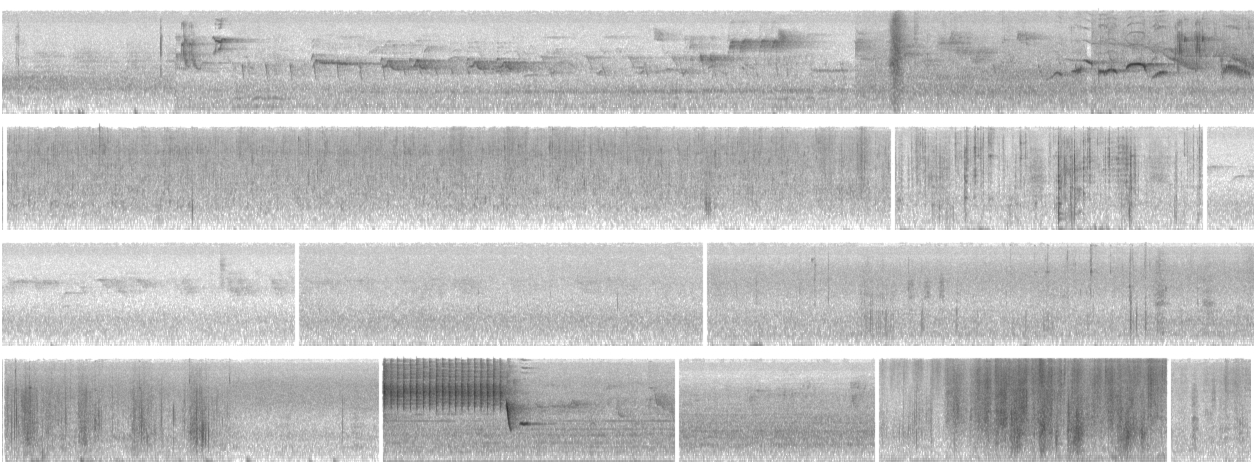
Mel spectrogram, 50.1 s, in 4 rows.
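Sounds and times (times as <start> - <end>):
small birds singing and chirping: 1.6 - 12.6, 41.4 - 44.3
clicks and rustles: 21.5 - 24.6
steady outdoor hiss: 26.6 - 50.0.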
